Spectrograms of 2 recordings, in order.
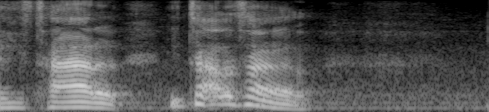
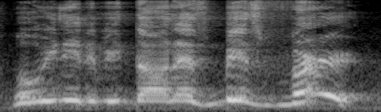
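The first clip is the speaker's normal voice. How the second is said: much higher hollered line; yelled demand; 13 semitones higher than usual. Retold or imitated. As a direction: yell the play call at the coach. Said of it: "I was yelling like hell".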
